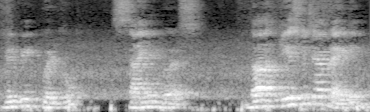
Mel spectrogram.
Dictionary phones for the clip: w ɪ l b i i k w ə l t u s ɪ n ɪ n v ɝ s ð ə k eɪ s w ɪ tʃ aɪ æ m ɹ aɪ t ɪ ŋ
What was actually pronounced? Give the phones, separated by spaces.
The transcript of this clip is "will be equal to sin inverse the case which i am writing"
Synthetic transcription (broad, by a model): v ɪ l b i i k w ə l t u s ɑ ɪ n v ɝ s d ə k eɪ s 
